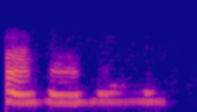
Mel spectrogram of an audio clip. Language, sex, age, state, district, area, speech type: Malayalam, female, 45-60, Kerala, Kottayam, rural, conversation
